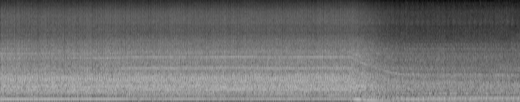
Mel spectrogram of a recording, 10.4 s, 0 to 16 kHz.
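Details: VW-based Porsche 356 Speedster kit air-cooled engine, test after remote oil filter over-pressurization repair. Oil pressure falling from 50 to 40–45 psi as it warms, no leaks, oil cooler warming. Even idle hum that settles lower after seven seconds; healthy.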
